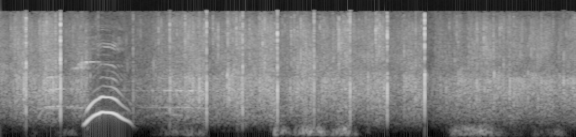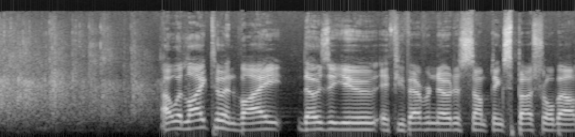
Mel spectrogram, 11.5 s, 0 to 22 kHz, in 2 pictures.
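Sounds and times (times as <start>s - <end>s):
large audience applause for graduates: 0.0s - 7.4s
whooping cheer: 0.2s - 3.7s
speech: 7.4s - 11.5s.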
